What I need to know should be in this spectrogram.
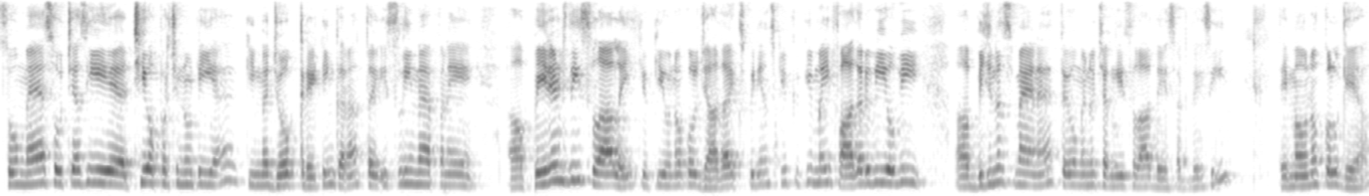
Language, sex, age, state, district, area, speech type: Punjabi, male, 30-45, Punjab, Rupnagar, urban, spontaneous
